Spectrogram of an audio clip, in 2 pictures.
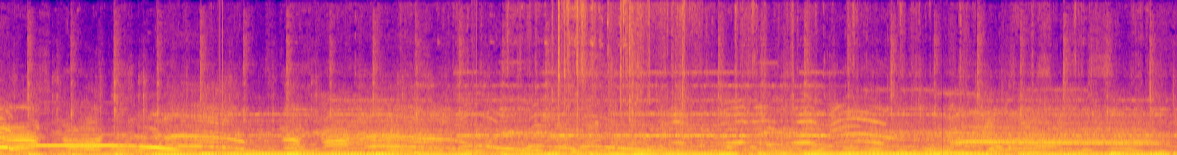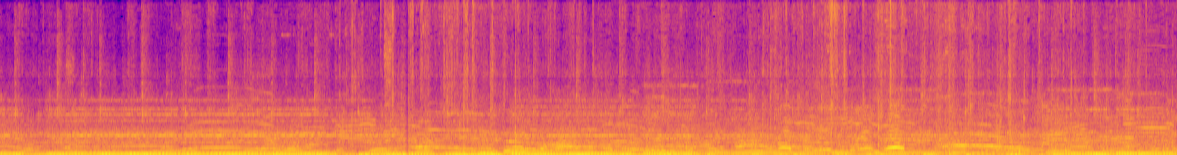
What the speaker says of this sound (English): If you hear if you really hear the crowd, they're yelling at them anyway, and they think that that's cheering.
